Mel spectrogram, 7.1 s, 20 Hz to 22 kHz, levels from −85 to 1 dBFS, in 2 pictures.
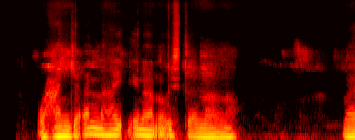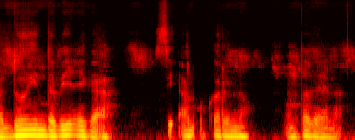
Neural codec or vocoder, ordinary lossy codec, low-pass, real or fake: codec, 44.1 kHz, 7.8 kbps, Pupu-Codec; none; none; fake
